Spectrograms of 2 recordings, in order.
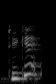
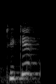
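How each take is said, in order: The two takes are said the same way.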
